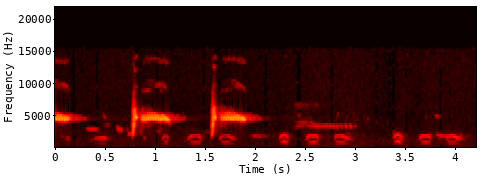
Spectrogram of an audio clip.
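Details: Northern mockingbird (Mimus polyglottos) with two loud, sharp buzzy notes over a string of soft arched chirps repeated in small groups, set against a faint high hiss.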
